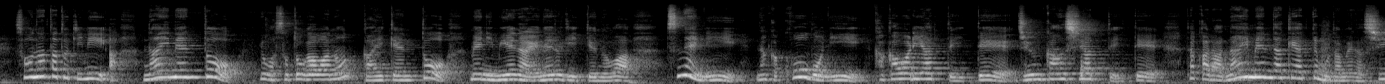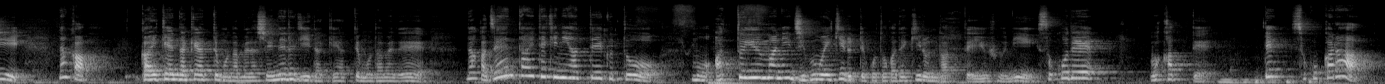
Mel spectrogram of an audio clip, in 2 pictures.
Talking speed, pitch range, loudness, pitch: 355 characters per minute, 185-290 Hz, -20 LUFS, 225 Hz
